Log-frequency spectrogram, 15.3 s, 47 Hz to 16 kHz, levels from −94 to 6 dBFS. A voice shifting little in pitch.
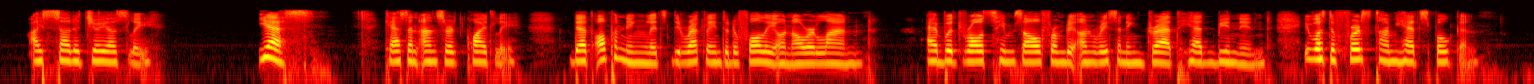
Yes: narrow, 1.6 semitones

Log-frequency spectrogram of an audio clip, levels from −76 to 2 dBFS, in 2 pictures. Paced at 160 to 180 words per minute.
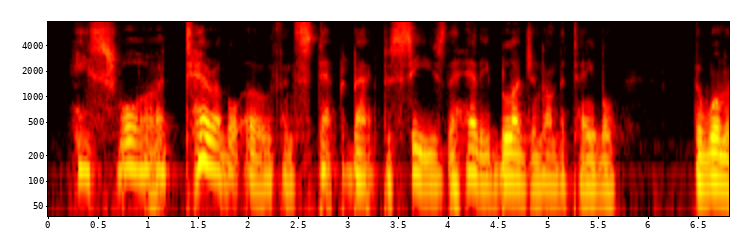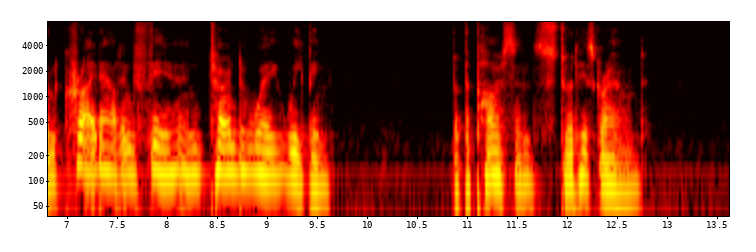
No: average, 140 wpm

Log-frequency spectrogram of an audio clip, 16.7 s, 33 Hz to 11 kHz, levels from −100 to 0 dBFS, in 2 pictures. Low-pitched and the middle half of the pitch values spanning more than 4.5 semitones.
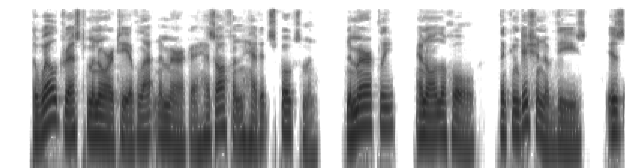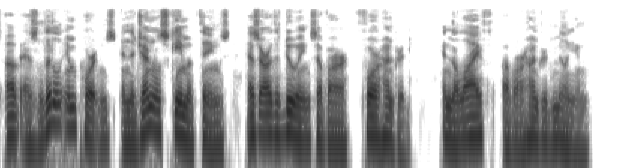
Yes: very low, 95 Hz; average, 5.2 semitones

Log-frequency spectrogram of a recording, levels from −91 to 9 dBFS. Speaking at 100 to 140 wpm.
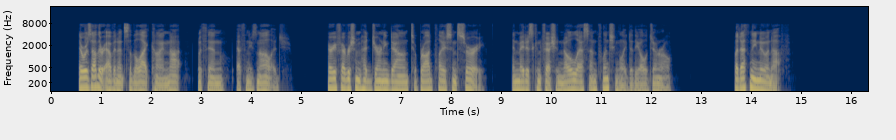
Yes: slow, 135 wpm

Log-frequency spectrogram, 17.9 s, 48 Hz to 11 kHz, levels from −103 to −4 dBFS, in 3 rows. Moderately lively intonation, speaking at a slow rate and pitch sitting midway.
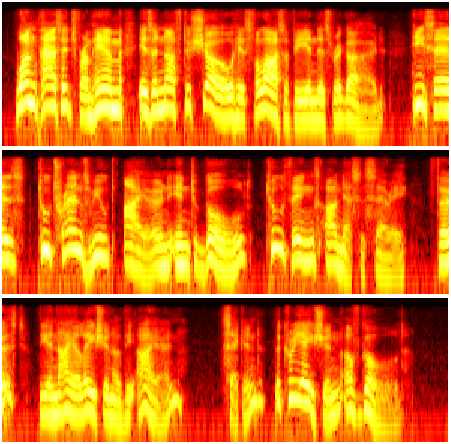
No: wide, 7.3 semitones; slow, 120 wpm; medium, 160 Hz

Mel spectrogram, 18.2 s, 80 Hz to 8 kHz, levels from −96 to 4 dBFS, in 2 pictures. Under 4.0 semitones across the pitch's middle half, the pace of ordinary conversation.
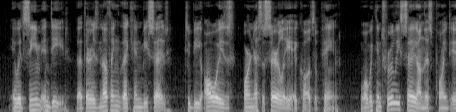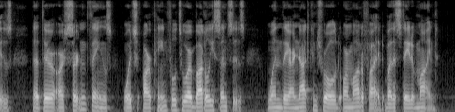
Yes: narrow, 2.6 semitones; average, 180 wpm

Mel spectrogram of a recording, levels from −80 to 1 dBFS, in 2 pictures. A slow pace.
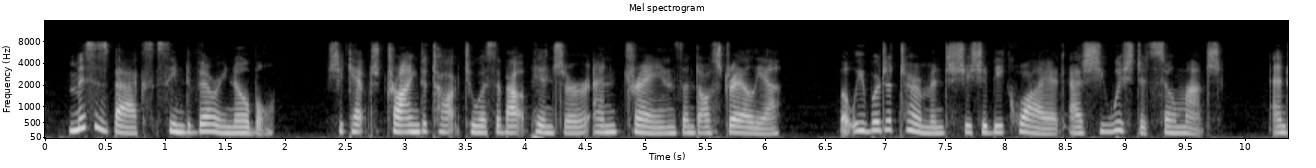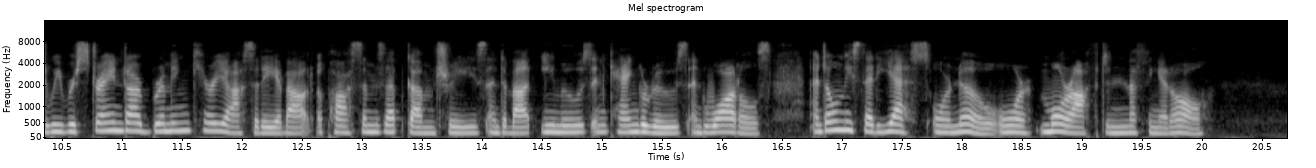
No: average, 180 wpm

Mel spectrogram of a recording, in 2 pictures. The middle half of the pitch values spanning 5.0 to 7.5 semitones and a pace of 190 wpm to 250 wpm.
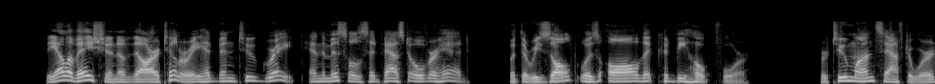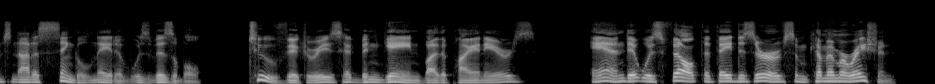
No: wide, 5.5 semitones; average, 165 wpm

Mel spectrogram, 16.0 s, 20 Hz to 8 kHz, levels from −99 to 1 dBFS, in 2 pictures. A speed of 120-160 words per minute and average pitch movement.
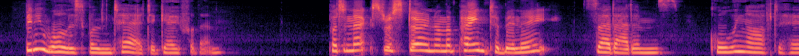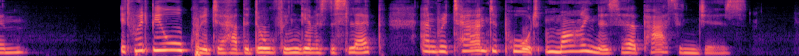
No: average, 145 wpm; wide, 5.7 semitones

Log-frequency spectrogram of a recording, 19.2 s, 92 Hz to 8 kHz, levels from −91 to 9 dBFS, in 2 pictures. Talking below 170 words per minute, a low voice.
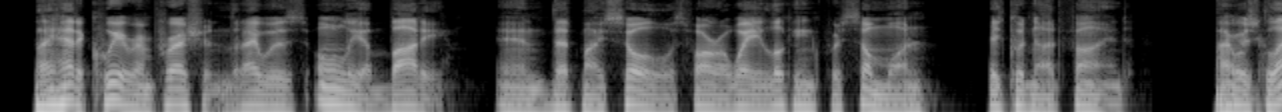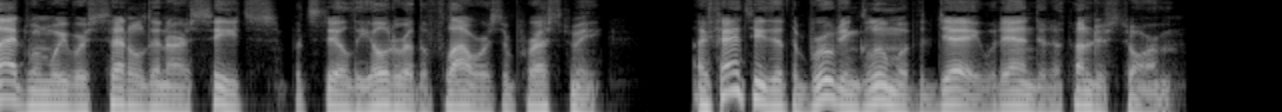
No: average, 185 wpm; very low, 95 Hz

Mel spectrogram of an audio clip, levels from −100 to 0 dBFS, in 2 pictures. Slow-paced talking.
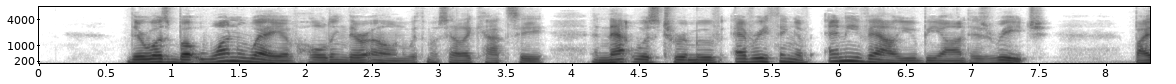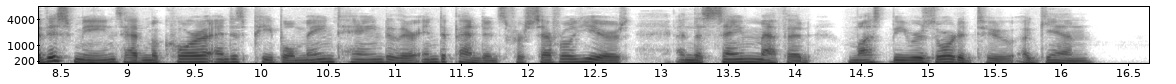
No: average, 165 wpm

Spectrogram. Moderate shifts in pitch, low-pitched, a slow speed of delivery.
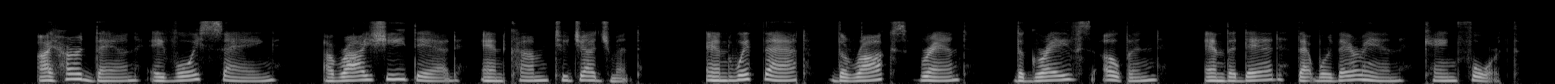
No: average, 3.1 semitones; medium, 180 Hz; slow, 115 wpm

